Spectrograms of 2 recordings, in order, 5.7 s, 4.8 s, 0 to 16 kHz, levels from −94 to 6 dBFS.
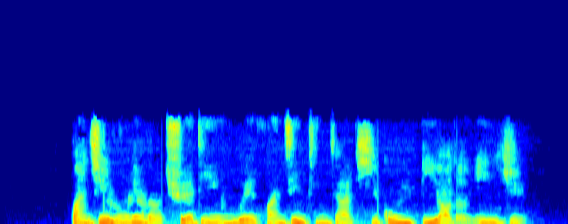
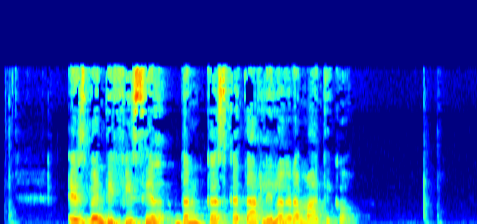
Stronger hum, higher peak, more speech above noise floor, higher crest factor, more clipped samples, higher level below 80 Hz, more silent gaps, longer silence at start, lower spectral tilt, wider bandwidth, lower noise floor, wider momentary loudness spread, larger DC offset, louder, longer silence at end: neither; second, -10 dBFS vs 0 dBFS; first, 59 dB vs 50 dB; second, 18 dB vs 24 dB; neither; first, -62 dBFS vs -70 dBFS; neither; about the same, 0.7 s vs 0.7 s; first, -5 dB/octave vs -3 dB/octave; second, 8 kHz vs 12 kHz; first, -85 dBFS vs -73 dBFS; second, 8 LU vs 19 LU; neither; second, -26 LUFS vs -21 LUFS; second, 0.45 s vs 1.25 s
